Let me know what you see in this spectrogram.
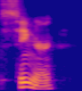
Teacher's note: In English, when we pronounce the word singer, we don't actually pronounce the g sound at all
